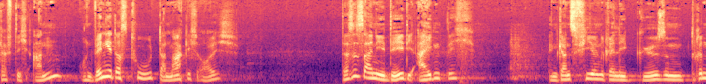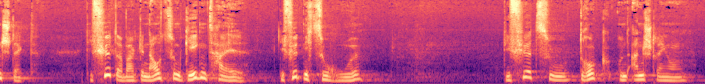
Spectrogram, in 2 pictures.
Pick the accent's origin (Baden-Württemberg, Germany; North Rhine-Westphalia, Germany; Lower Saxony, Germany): Lower Saxony, Germany; Nordholm; Also, Menschen in meiner Heimat Nordholm in Niedersachsen, sagt mal nach, dass sie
